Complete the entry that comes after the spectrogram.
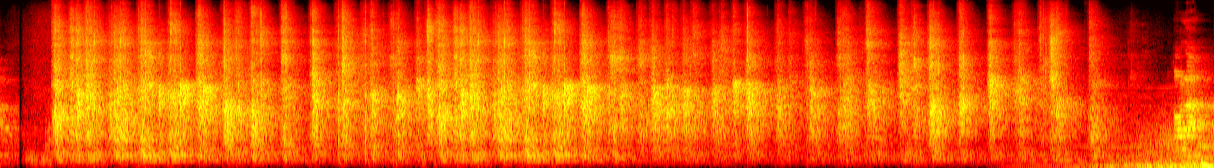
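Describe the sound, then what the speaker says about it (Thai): A room full of people clapping steadily and fairly loudly for several seconds, the applause thinning out near the end. "ทุกคนปรบมือแสดงความยินดี"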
